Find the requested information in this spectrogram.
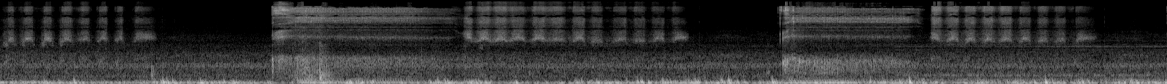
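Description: Low rumbling snores recur about every five seconds, each with a rattling rasp, over steady background noise. Snoring.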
